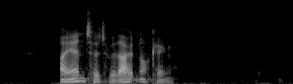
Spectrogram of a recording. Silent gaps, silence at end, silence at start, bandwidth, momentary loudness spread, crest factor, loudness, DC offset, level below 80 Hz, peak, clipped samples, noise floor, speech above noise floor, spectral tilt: none; 1.2 s; 0.6 s; 14 kHz; 12 LU; 24 dB; -30 LUFS; under 0.1%; -60 dBFS; -10 dBFS; under 0.1%; -71 dBFS; 42 dB; -5 dB/octave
